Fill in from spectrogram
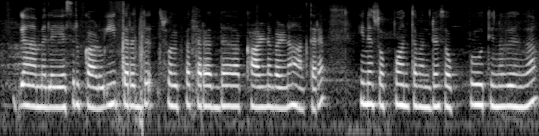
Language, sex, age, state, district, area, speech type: Kannada, female, 18-30, Karnataka, Davanagere, urban, spontaneous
